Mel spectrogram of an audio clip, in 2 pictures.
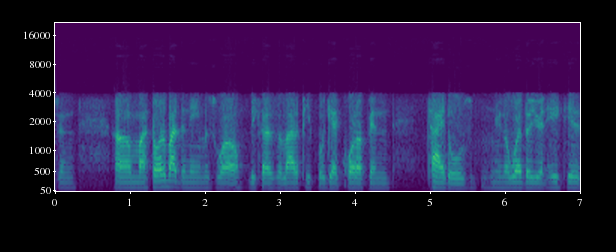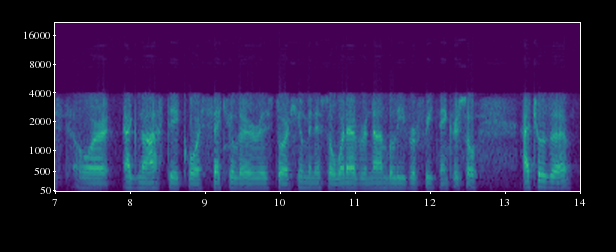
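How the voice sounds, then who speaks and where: A man hosting an internet radio show, introducing his guest in a hesitant, casual way with many pauses. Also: medium pitch, vocal fry. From Haiti. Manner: hesitant, many ums and restarts. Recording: tinny phone-line audio.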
